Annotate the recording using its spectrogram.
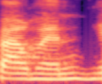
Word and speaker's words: Baumann: Yep, Baumann.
